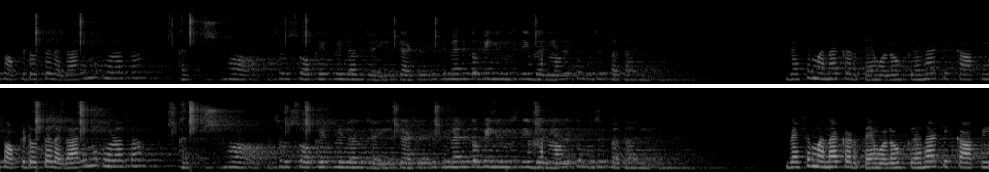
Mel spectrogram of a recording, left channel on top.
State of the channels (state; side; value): quieter; left; 11.2 dB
